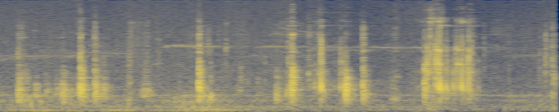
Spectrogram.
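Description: Metal clicks and clinks as a pulley is fitted onto the shaft of a Ford power steering pump, several sharp separate taps and ratcheting ticks at close range with quiet gaps between.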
